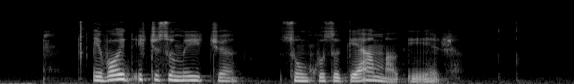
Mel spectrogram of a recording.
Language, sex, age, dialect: Faroese, female, 15-35, Norðuroyggjar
